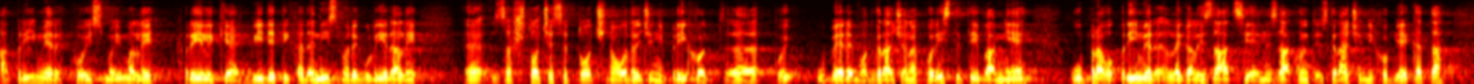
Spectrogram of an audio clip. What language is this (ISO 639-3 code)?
hrv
